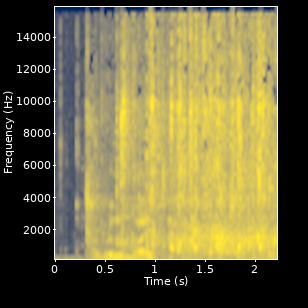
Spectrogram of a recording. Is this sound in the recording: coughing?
no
